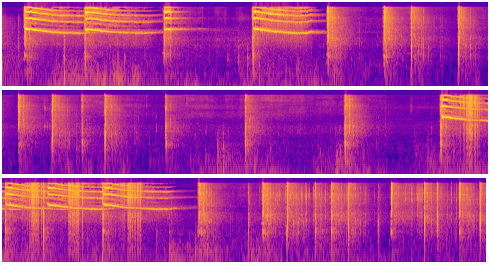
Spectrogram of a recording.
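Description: Supreme Fireworks 'Super Show' firing, with whistling shots that each fall in pitch, several in quick succession near the start and again about two-thirds through. Sharp bangs and cracks of bursting shots run throughout, packed into a rapid run near the end.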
